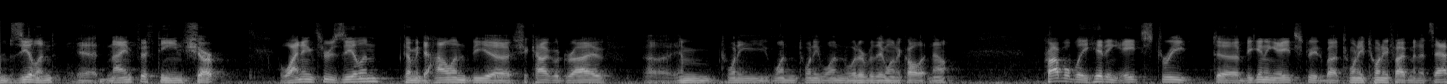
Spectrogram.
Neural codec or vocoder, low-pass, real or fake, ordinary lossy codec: none; 7.2 kHz; real; Opus, 24 kbps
